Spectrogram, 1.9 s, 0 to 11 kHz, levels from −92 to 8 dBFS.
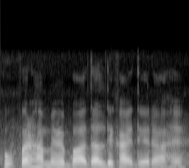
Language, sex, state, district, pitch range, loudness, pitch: Hindi, male, Arunachal Pradesh, Lower Dibang Valley, 125-150 Hz, -17 LUFS, 125 Hz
